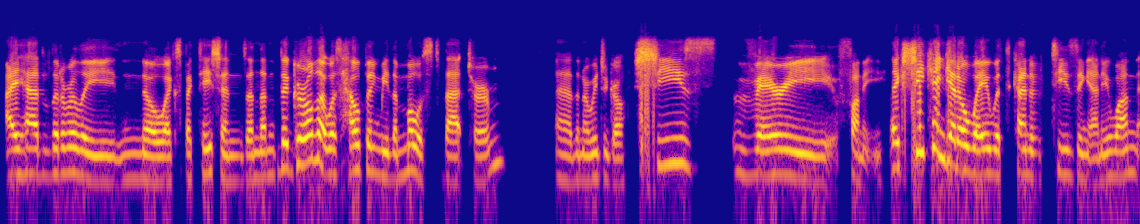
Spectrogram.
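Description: A young American woman chats casually with her conversation partner, self-deprecating and full of "like." Her fairly low voice sounds pushed and bright on a low-quality recording with no room sound.

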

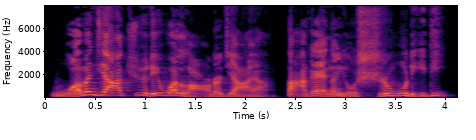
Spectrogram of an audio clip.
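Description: A man telling a ghost story in a colloquial, animated way. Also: on the high side, moderate pace, slightly rough.

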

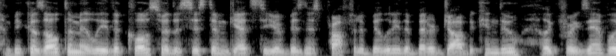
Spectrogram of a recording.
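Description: A man's voice: mid-range voice, warm tone. Man explaining steadily with ums. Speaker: guest expert. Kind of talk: casual podcast interview.

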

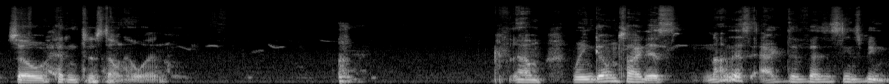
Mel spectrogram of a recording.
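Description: A man's voice: deep voice, a little mellow. Nasal, congested male game master, noisy recording. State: congested from pollen allergy. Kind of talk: casual tabletop game narration.

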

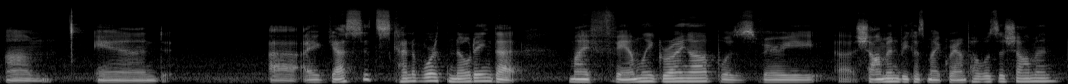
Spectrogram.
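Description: A man's voice: mid-range voice, a little slow, a little mellow, slight background noise. A man in his twenties from the United States, a guest in a casual podcast conversation, talking hesitantly with many "um" and "like" fillers. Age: 20s.

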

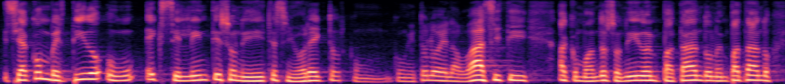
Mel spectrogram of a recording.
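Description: Mellow-voiced male podcast co-host. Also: fairly high pitch, a little fast, few pauses. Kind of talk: casual chat. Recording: reverberant room.

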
